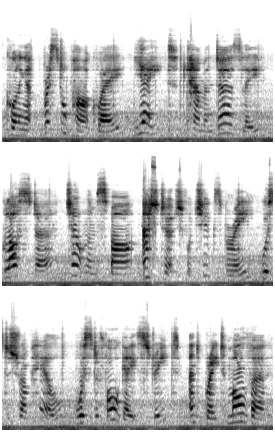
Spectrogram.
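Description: A British woman reads railway station announcements in a formal, measured way, phrase by phrase. Her voice is bright and clear-cut in its pacing, slightly distant from the mic, with faint noise behind it. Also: mid-range voice, sing-song. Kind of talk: recorded public announcements.

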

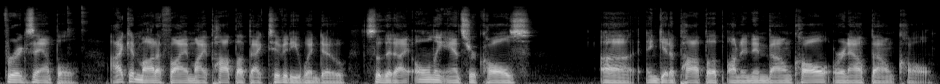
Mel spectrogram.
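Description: A man with a low-pitched voice narrates a software product demonstration. He explains each step methodically, in the manner of a presenter guiding viewers through a tool. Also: moderate pace.

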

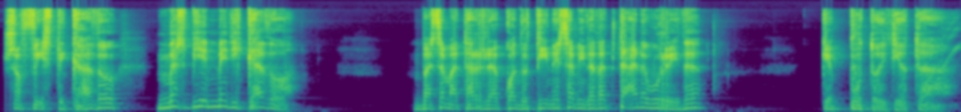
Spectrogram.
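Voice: mid-range voice, animated, a little slow, pauses often, a bit bright, slightly rough. A performer voicing a brash, foul-mouthed young male killer in a horror game, blunt and aggressive. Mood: scornful.

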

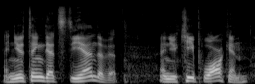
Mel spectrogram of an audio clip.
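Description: A man's voice: a little high, lively intonation, a little mellow, no room sound. French-accented man giving a conference talk. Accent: Québécois French. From Quebec City, Canada. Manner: halting, many fillers and restarts, earnest and conversational. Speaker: conference speaker, baseball coach and professor. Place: university lecture hall.

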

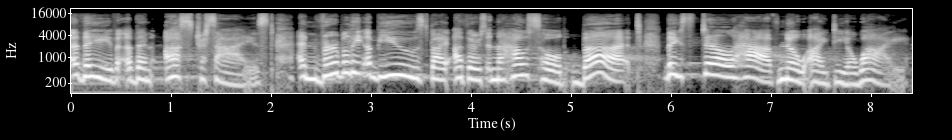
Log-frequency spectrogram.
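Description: A woman's voice: sits high, fairly bright tone, big-room sound, heavily acted. A woman voicing a theatrical, commanding young film director in a video game, with dramatic, grand delivery.

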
